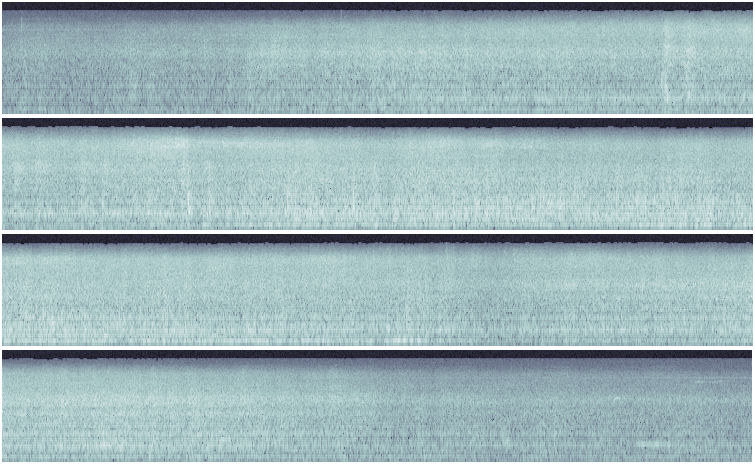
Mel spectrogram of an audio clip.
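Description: A train running past, out of view, its rumble and wheel noise building over about ten seconds, loudest in the middle, then fading away.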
